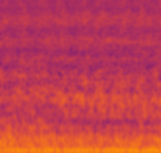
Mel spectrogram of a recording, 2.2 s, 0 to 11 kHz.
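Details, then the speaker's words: 1995 GMC 3500 HD 6.5L turbo diesel, hot, after injection pump replacement and timing: deep, even idle clatter, no lope or hunting; previously a weird idle, now sounds exactly like a typical 6.5 should. Normal idle, no check engine light, good hot oil pressure. "I think I mentioned in the part one video it just had a weird idle to it unlike any other six five I heard this one sounds very typical for a 6'5 exactly what it's supposed to sound like"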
